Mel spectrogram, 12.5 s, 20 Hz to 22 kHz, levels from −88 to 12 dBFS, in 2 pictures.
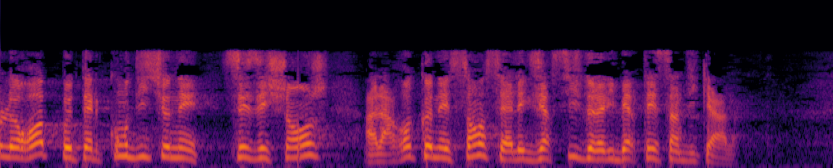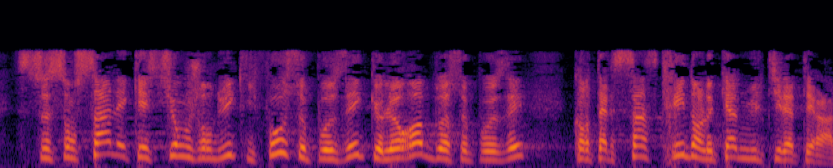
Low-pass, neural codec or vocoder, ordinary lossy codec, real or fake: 7.2 kHz; none; none; real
